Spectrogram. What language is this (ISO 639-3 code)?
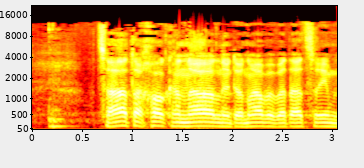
heb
